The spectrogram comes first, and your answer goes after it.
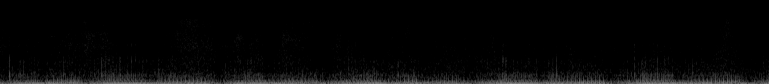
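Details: Manis the domestic cat purring into an ASMR microphone: a soft low vibrating rumble rising and falling with each breath, about every second and a half, with faint breathy hiss.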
